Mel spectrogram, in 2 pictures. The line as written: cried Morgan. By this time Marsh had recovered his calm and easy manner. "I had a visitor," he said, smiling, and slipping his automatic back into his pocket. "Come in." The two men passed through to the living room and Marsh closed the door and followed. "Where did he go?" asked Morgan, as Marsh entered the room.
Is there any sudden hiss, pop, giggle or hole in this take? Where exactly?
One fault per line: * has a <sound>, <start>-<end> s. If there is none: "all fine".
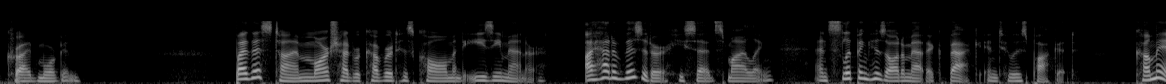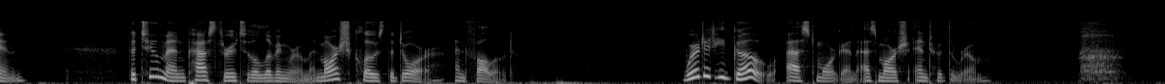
* has a breath, 22.4-23.0 s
